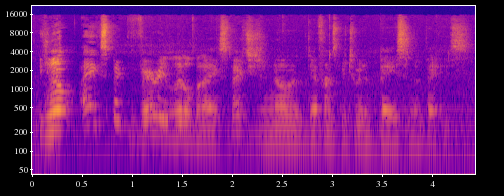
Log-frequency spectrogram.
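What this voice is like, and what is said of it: East Coast American accent. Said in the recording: “my fucking East Coast accent”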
